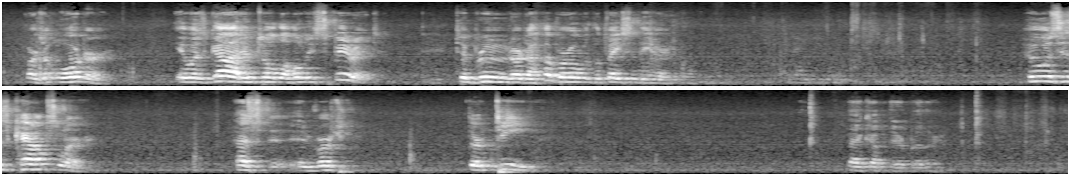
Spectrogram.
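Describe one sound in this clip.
A man speaks calmly into a microphone in a room with some echo, pausing often.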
